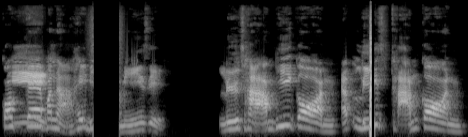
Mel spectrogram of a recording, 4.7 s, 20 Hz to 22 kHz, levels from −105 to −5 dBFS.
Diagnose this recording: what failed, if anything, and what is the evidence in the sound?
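The failure is in the radio link ahead of the analogue input: a wireless microphone squelch dropout, occurring twice in this speech clip. From 0.85 to 1.26 s, hiss swells briefly, then the receiver mutes the output for about 0.27 s before the signal returns. A shorter event at 3.69 to 3.75 s follows the same pattern with a mute of about 39 ms. In both cases the FM carrier faded below the receiver's squelch threshold, so the receiver silenced its output.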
